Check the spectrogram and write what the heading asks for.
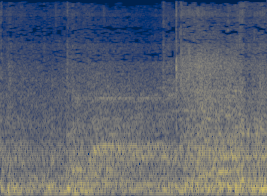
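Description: Volleyballs being hit and thudding on the court floor during serve practice in a large sports hall, with a brief hiss about one and a half seconds in.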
